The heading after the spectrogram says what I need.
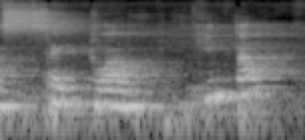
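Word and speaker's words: Septuaginta: Se dice que en las en la traducción de la bueno, se pronuncia la secuaginta, ¿sí?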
